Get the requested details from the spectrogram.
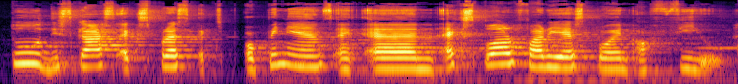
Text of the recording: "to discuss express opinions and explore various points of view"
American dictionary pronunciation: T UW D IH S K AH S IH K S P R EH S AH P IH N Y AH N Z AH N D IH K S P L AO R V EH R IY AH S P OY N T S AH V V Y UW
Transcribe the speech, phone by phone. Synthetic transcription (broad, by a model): T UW D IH S K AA S IH K S P R EH S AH P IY N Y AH N S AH N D IH K S P L AO R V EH R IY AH S P OY N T AH F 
